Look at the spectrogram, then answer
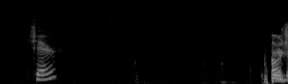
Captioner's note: speaking French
